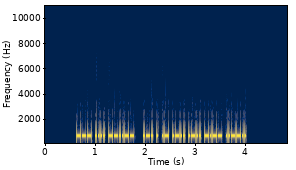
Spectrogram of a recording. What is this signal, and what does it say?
Morse code, heard as a keyed tone, about 44 wpm, 700 Hz. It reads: OH, REALLY?
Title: Sentences from Top 600 Words 45wpm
